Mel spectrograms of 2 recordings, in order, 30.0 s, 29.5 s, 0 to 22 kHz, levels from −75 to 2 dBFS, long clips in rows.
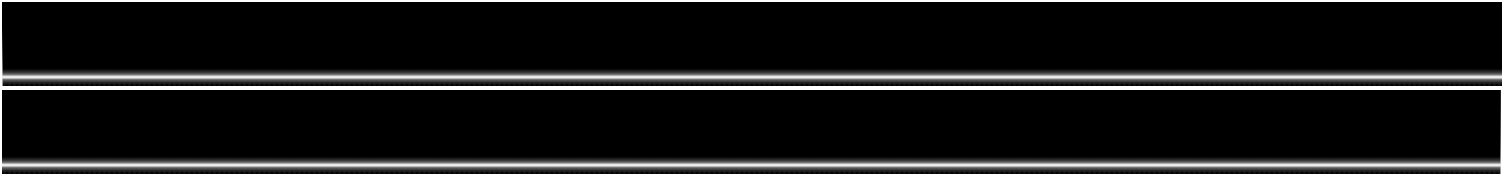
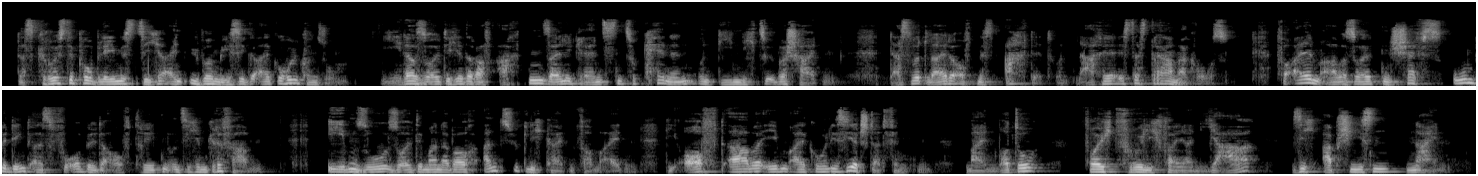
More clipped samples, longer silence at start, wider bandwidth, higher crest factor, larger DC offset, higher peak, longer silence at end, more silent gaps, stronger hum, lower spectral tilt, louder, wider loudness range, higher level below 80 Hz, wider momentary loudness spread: neither; second, 0 s vs 0.15 s; second, 0.5 kHz vs 10 kHz; second, 4 dB vs 20 dB; neither; first, -2 dBFS vs -6 dBFS; second, 0 s vs 0.3 s; neither; neither; first, -12.5 dB/octave vs -5 dB/octave; first, -6 LUFS vs -25 LUFS; second, 0 LU vs 4 LU; second, under -90 dBFS vs -56 dBFS; second, 0 LU vs 14 LU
